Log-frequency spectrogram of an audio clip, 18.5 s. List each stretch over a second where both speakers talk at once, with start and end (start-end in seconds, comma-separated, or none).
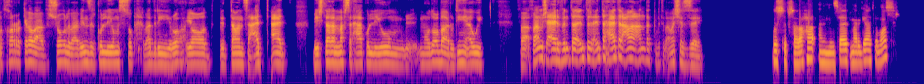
none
